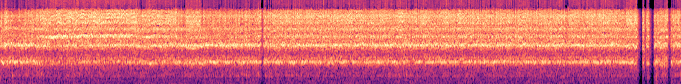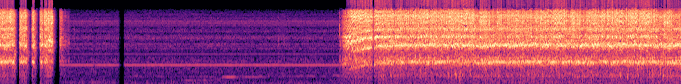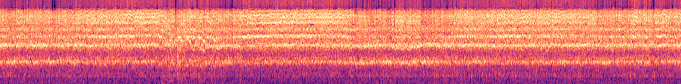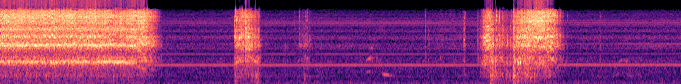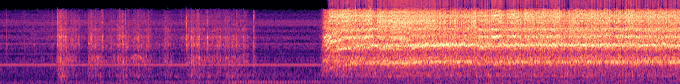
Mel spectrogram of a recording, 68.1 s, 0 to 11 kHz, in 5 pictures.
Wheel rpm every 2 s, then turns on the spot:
220, 220, 230, 230, 230, 230, 230, 120, 0, 0, 140, 230, 230, 230, 230, 210, 220, 230, 230, 230, 230, 190, 0, 0, 0, 50, 0, 10, 20, 10, 150, 220, 230, 230.
54-60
